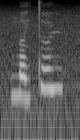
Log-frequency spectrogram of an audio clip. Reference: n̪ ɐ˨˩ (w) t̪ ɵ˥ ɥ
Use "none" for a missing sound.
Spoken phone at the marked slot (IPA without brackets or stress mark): j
